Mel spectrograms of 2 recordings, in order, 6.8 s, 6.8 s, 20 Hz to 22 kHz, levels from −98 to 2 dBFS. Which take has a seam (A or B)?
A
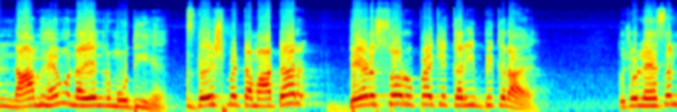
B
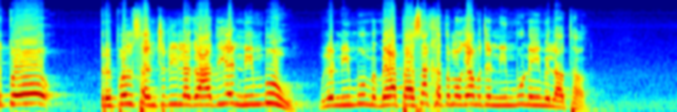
A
